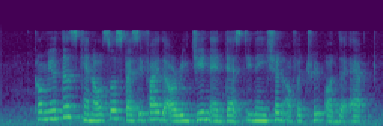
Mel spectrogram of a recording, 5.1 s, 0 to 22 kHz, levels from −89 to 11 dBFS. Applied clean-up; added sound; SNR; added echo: none; none; none; none.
